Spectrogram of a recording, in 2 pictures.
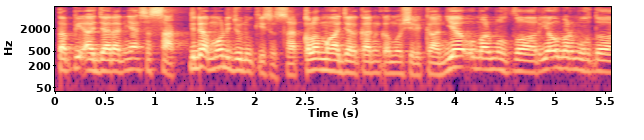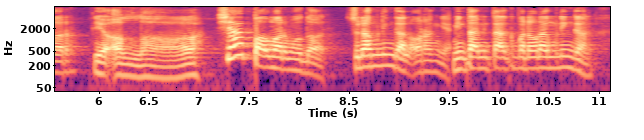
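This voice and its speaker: A man's voice: fairly high pitch, darkish tone. A man giving indignant, preachy reaction commentary full of rhetorical questions. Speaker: religious commentator reacting to videos.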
